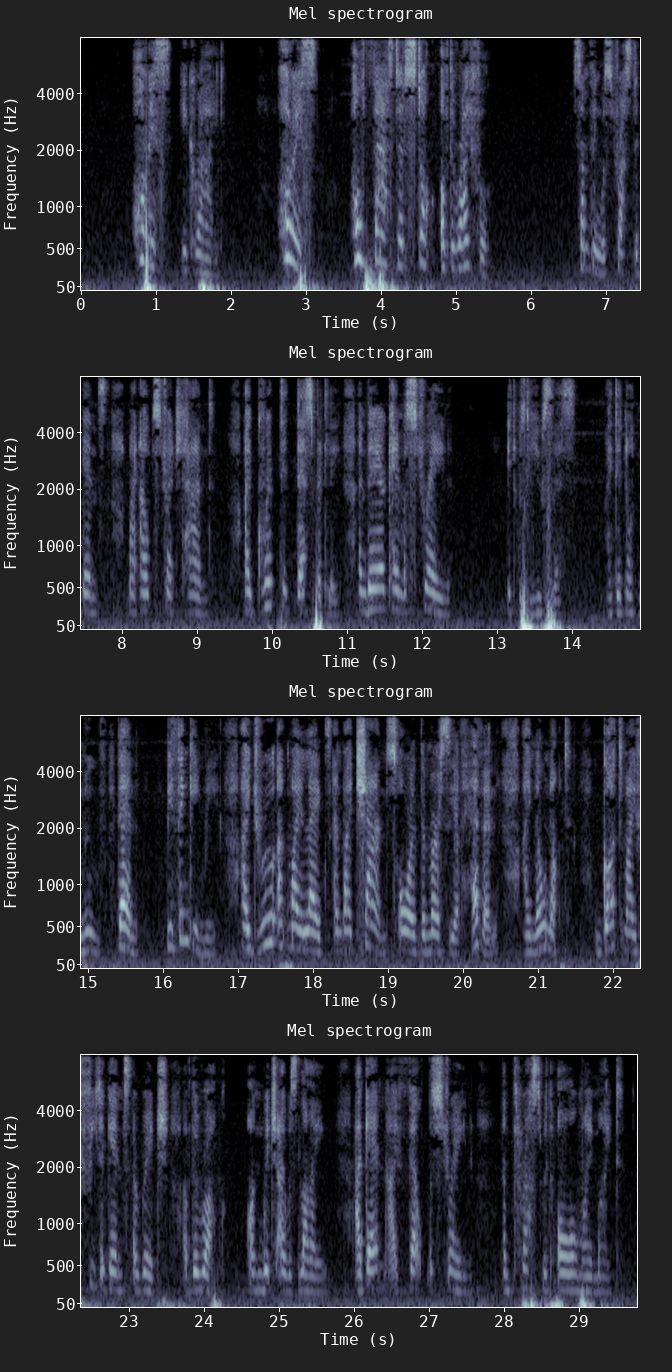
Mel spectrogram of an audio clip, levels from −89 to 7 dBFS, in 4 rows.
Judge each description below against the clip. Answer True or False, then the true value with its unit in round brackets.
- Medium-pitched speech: False (215 Hz)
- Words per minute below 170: True (160 wpm)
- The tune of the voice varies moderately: True (4.2 semitones)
